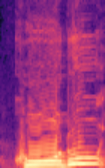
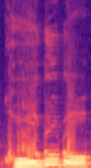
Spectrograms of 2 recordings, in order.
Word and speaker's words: 고루: 그러면서 중국어로 긍로를 로마자로 표기하면 고루로 발음을 했다고 합니다.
